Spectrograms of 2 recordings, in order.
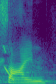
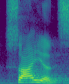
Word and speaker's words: science: ครับ ไม่ ยาก ครับ ก็ คือ ออก เสียง ว่า ไ แล้ว ก็ อย่าง งี้ ครับ แฮ่ ไ นั่น เอง ฮะ ไซ เหยน เนี่ย คล้าย ๆ เหยิน เ นะ ฮะ Science นั่น เอง ครับ ผม Science นัก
